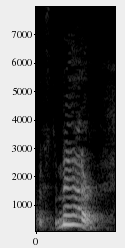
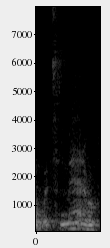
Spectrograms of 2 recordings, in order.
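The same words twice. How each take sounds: First: "matter" yelled much higher and louder; upset shout. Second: Said in the usual way. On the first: Retold or imitated. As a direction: fire the question off, getting frantic. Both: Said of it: "the more I got upset".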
